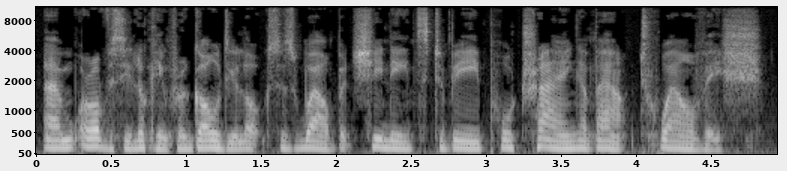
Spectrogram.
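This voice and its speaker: Speaking brisk and low-pitched, this woman is recorded without any room sound. As the guest, an amateur pantomime director, she fields questions in an unscripted radio interview, sounding chatty and enthusiastic.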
